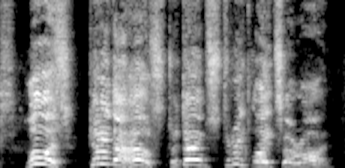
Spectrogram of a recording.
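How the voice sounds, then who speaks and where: A man's put-on character voice at an extremely high pitch. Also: moderate pace. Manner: gruff, bossy.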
